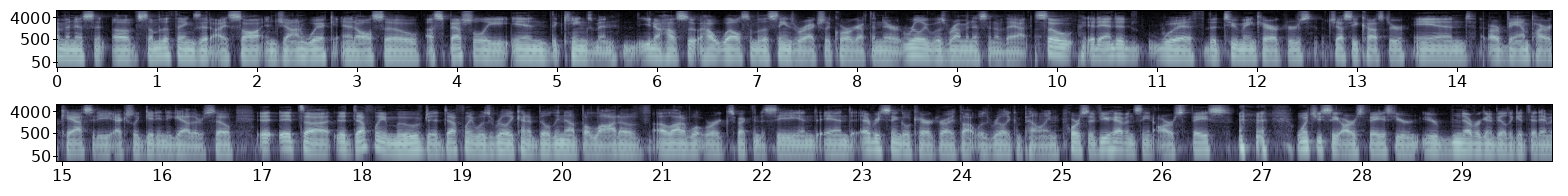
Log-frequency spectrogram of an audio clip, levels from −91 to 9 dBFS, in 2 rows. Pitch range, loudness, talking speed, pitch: 80-95 Hz, -23 LUFS, 230 wpm, 85 Hz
